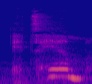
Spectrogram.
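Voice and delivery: whispered. A narrator's reading. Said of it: "Annie whispered".

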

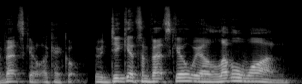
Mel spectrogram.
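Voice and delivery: ordinary delivery

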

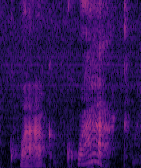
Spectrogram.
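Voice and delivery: "Quack, quack" as a duck. Shown as a demonstration. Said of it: "A duck says".

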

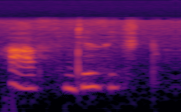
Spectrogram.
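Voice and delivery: slow defeated whisper; muttered surrender; whispered giving up. Real, not acted. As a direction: sigh the words out voicelessly. Giving up on the search.

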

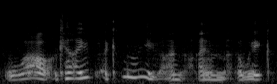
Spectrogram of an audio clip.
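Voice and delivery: giddy amazed outburst. Real, not acted. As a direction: squeal out the disbelief up high. Amazed at staying awake.

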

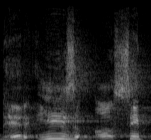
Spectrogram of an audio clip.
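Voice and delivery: there is a ship, drawn out word by word; slow dictation. Shown as a demonstration. Teacher repeating the example sentence slowly for students. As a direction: spell it out slowly for the class. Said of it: "example sentence, repeated slowly".

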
